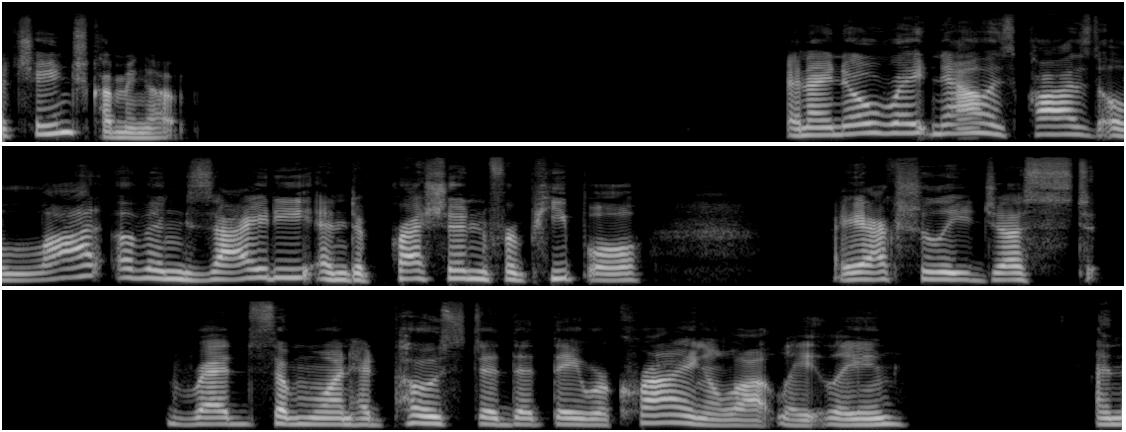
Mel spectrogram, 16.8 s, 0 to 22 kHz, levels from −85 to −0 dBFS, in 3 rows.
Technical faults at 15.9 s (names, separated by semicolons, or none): none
